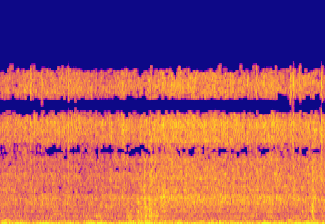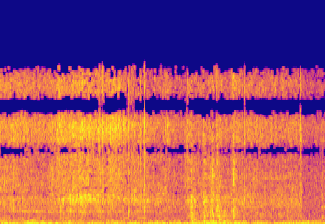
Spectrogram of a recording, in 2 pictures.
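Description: Whole onions frying in a pan over a gas burner: a steady sizzle and hiss, a little louder around the middle.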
